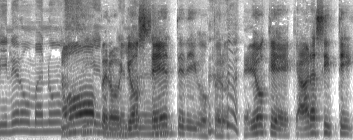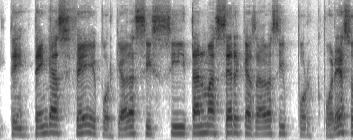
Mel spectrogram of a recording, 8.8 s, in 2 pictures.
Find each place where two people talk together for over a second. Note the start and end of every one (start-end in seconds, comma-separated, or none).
0.7-2.2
